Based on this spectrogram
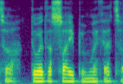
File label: "saib", Welsh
